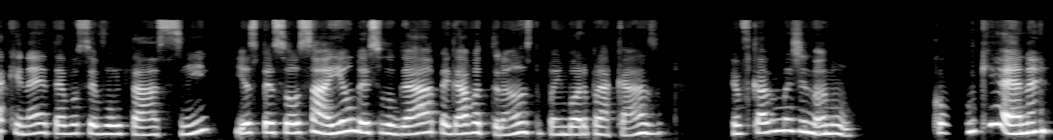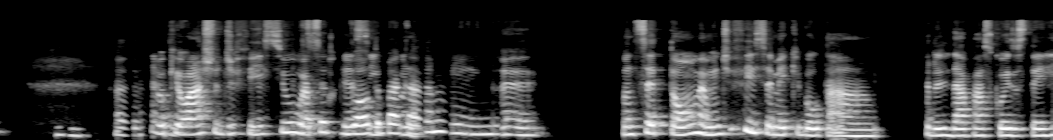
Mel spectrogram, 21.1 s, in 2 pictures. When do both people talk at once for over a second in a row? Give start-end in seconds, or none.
13.5-14.8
